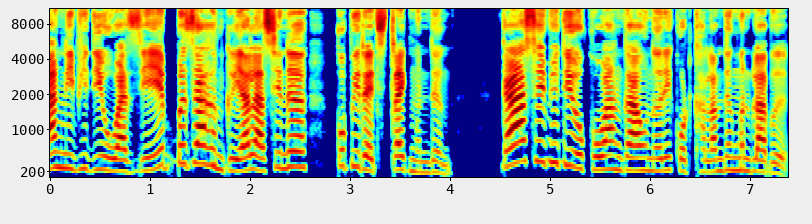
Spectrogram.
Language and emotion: Bodo, angry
